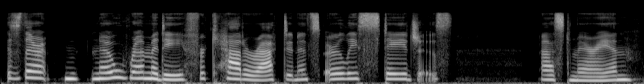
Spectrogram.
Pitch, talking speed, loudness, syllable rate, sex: 240 Hz, 110 wpm, -18 LUFS, 4.1 syllables/s, female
